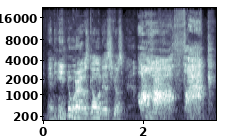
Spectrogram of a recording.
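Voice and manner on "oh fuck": loud voiceless groan; dismayed. Retold or imitated. Friend realizes the jackets are gone, dismayed. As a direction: imitate an exasperated, breath-heavy curse.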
